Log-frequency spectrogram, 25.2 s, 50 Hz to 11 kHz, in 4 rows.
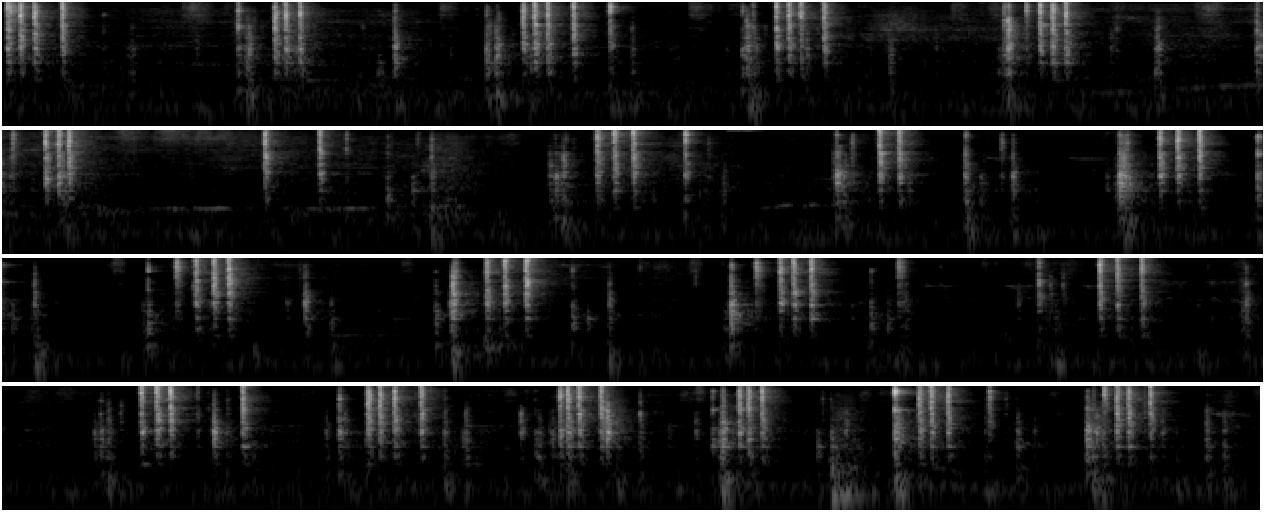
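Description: A torque wrench fitted with a large 3/4 inch socket turns a bolt while fitting a trailer hitch to a 2020 Can-Am Spyder RT Limited, giving a long run of quick, close ratcheting clicks in a steady rhythm over a low background hum.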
